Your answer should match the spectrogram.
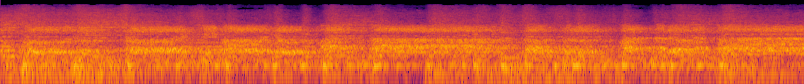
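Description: A large male choir singing the song's refrain in sustained, held notes over full orchestral accompaniment.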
